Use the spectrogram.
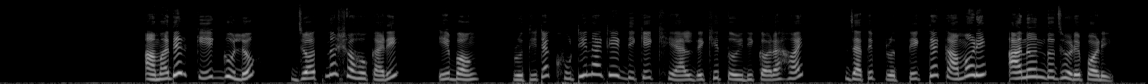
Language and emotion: Bengali, happy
